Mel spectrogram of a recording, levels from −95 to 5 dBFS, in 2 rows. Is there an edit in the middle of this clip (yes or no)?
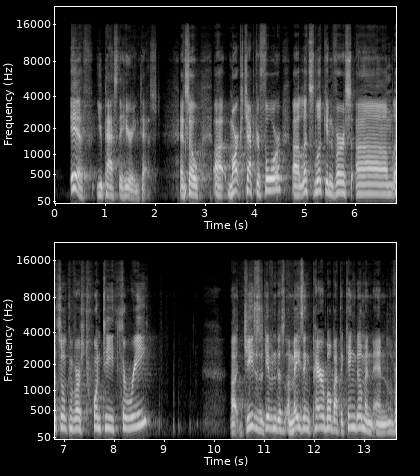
yes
